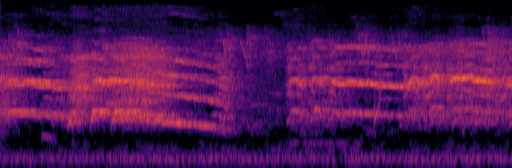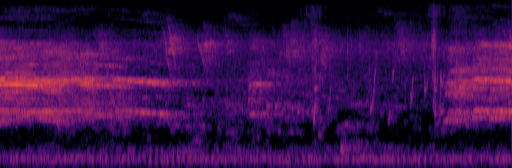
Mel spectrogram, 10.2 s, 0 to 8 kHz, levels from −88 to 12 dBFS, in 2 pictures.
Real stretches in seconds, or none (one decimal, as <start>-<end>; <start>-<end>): 0.0-5.6; 6.1-10.2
